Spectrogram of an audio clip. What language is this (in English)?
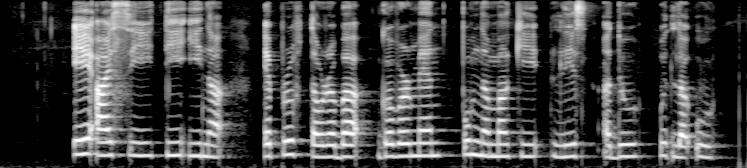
Manipuri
